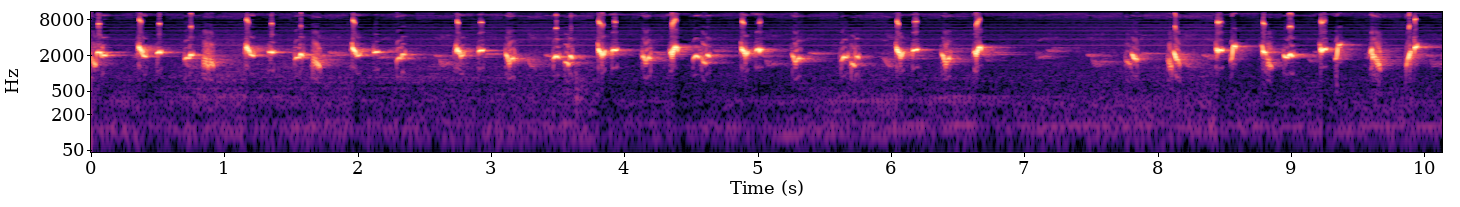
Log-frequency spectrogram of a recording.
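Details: Yellow-vented Bulbul that won first place in a general-class contest, singing a long 'ropel' run as a tutor for other birds: dense chattering notes, slightly slurred and descending, with one brief gap midway.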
